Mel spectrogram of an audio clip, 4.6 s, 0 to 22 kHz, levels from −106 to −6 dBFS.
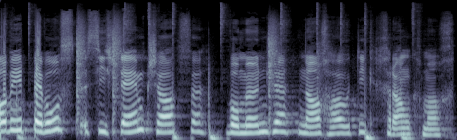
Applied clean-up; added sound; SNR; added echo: neural mask model RNNoise.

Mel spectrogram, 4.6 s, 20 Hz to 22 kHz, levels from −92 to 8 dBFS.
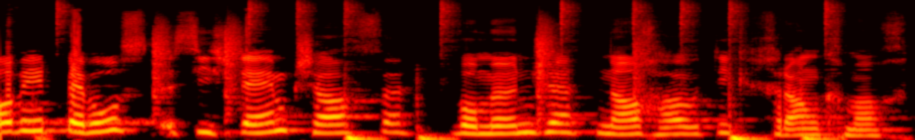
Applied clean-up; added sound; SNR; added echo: classical method Wiener filter.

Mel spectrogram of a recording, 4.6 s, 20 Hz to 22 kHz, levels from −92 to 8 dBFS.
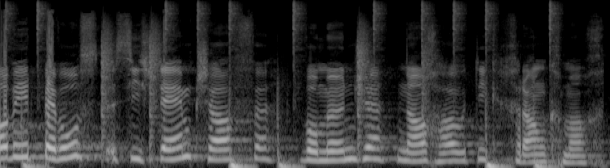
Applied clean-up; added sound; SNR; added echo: none; Drum kit; 6 dB; none.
